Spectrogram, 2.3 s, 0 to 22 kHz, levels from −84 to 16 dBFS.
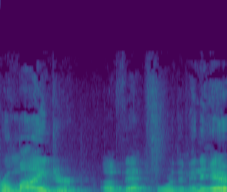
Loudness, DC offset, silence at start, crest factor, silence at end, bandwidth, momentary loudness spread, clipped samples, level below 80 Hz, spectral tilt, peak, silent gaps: -22 LUFS; under 0.1%; 0 s; 18 dB; 0 s; 15 kHz; 11 LU; under 0.1%; -56 dBFS; -6 dB/octave; -2 dBFS; none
